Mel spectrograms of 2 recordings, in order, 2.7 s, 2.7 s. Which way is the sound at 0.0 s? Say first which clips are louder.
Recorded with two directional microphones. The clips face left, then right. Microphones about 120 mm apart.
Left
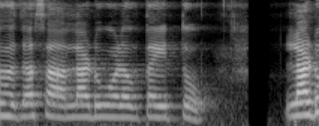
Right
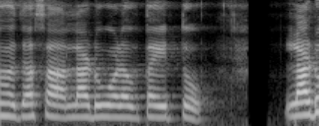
Right 4 dB; 35° right (ahead or behind).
